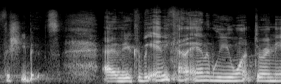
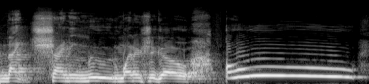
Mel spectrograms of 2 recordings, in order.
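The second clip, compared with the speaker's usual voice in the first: mock wonder; much slower than usual. A narrator's reading. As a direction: sing out an amazed oh. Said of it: "He shouted".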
